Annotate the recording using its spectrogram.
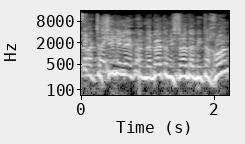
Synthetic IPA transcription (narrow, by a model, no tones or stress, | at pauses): at̪ːasimilevaned̪abeet̪amisʁad̪habit̪aχo̞n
